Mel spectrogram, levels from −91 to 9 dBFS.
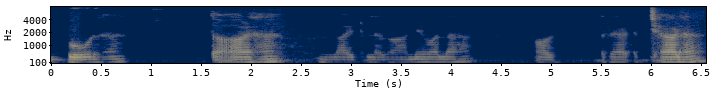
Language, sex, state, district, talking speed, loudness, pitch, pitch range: Hindi, male, Bihar, Gaya, 90 wpm, -32 LUFS, 130 Hz, 125-145 Hz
